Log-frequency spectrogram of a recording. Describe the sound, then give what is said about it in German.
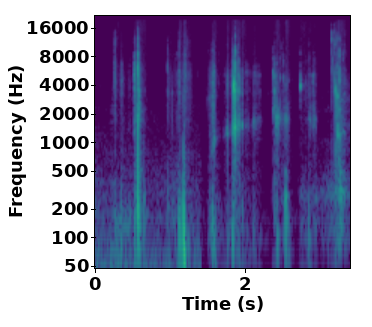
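Sharp crackling snaps come in short irregular bursts as the two halves of a chocolate egg, its foil wrapper removed, are broken apart and pried open, with no talking. “Staniolpapier jetzt äh, entfernt und würde es dann jetzt gerne schnell die beiden Hälften mal öffnen, bevor mir hier ja, die Finger klebrig werden.”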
